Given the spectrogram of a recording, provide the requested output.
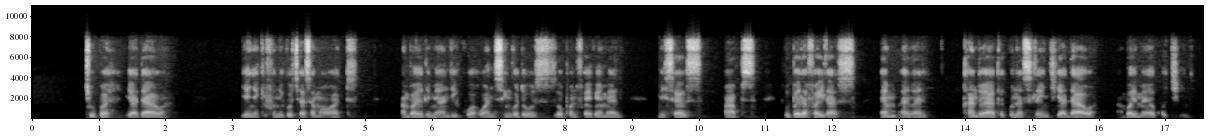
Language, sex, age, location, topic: Swahili, male, 25-35, Kisii, health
